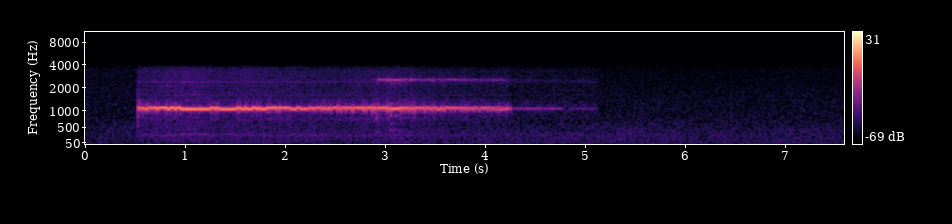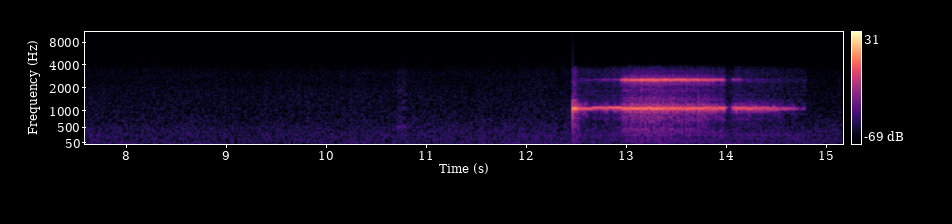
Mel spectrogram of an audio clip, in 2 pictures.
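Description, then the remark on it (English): A small hand bell rings twice, each a clear, sustained tone lasting a few seconds before fading, marking the start and end of a 30-second breathing exercise, with a long stretch of silence between the two rings. “When I ring my little bell, you guys start matching your breath in and out with the inhale and exhale, and then I'll ring the bell again at 30 seconds.”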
